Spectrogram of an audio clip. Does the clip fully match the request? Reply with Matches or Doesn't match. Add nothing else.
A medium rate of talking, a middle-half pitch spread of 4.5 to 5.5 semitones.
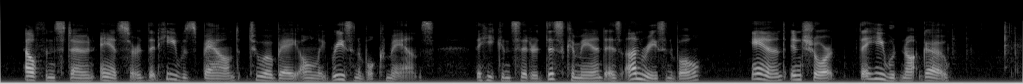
Matches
